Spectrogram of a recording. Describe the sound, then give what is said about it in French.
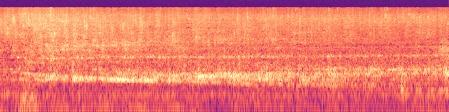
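Water runs into a flask as it is filled, a soft, steady rush and trickle that carries on unbroken from start to end, faint and alone. “Tu te remplis une gourde.”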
